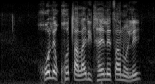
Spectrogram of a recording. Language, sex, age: Tswana, male, 31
